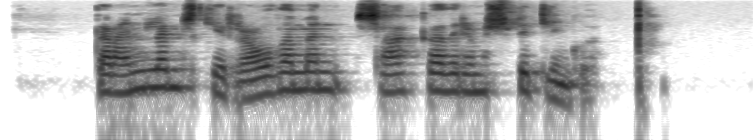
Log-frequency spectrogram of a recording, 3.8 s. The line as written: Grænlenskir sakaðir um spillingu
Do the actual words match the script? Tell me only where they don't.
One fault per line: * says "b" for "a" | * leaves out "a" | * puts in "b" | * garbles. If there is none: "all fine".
* puts in "ráðamenn"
